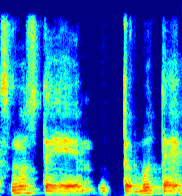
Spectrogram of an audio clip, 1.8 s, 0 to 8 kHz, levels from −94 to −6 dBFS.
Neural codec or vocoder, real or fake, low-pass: vocoder, 44.1 kHz, 128 mel bands, Pupu-Vocoder; fake; 7.2 kHz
